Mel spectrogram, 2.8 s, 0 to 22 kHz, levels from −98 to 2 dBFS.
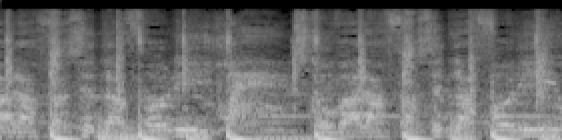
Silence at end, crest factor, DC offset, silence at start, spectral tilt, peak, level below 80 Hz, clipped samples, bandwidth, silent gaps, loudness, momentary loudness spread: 0 s; 14 dB; under 0.1%; 0 s; -4.5 dB/octave; -10 dBFS; -28 dBFS; under 0.1%; 16 kHz; none; -24 LUFS; 2 LU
